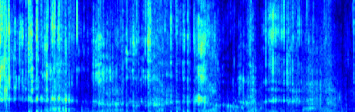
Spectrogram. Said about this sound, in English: Dolby Surround ASMR Crunch. Chew. Ready? Three. Triple chew.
